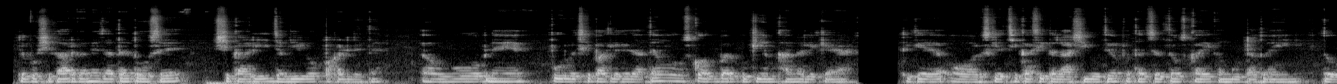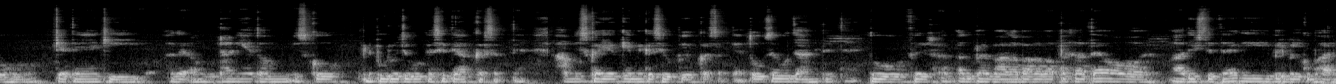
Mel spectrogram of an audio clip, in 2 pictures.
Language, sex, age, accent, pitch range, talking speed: Hindi, male, 20-39, native, 120-130 Hz, 230 wpm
